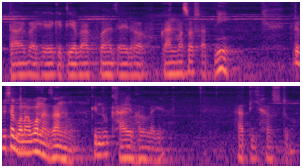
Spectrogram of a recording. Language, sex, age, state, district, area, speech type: Assamese, male, 18-30, Assam, Nagaon, rural, spontaneous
